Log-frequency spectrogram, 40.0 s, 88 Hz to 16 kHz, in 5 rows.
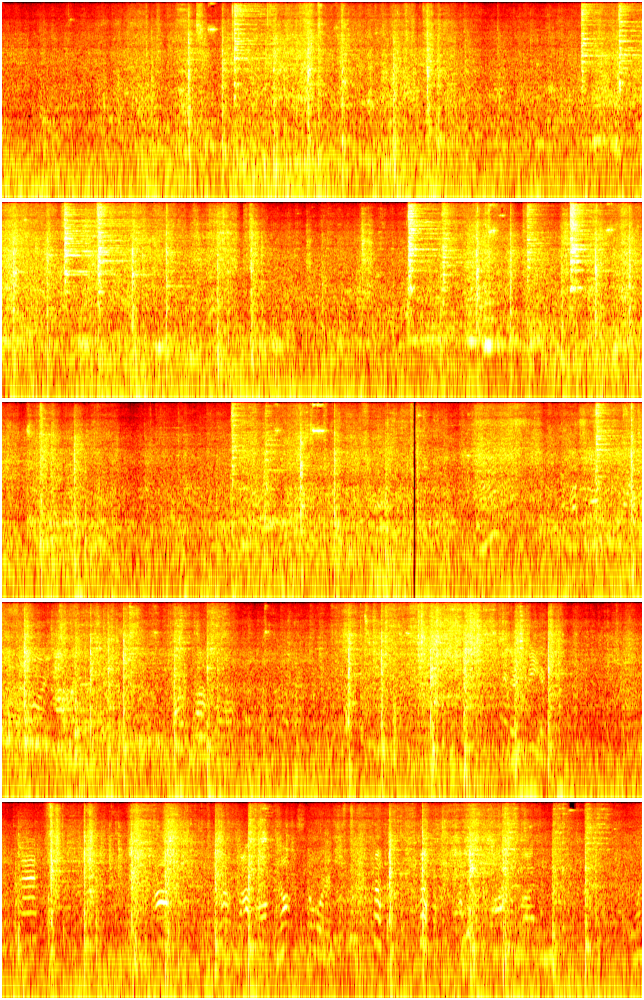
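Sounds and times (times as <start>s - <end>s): freight train cars rumbling: 0.0s - 40.0s
wheels clattering over rail joints: 0.0s - 40.0s.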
